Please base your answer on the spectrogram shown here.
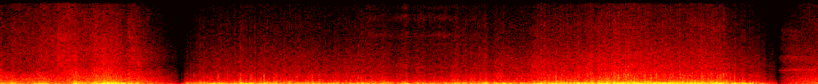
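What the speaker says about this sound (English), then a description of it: "I'm trying to shield my microphone from the wind. It's very breezy" Wind blows hard against a microphone at an elevated outdoor spot, producing a loud, continuous low rumble and buffeting that swells and briefly drops out twice, with no talking.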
